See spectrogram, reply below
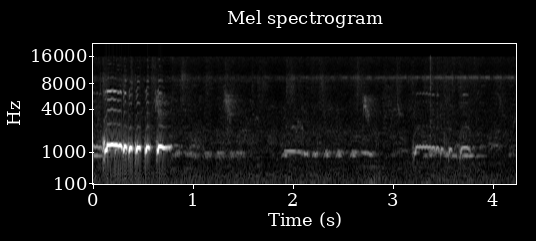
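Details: Zebra dove, a local bird singing vigorously as a lure for other zebra doves. A loud quick phrase of staccato coos opens, then quieter drawn-out cooing from more distant doves.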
